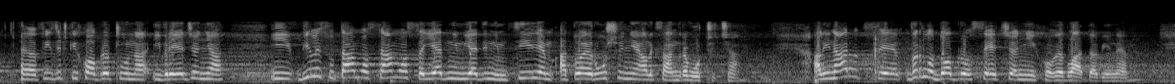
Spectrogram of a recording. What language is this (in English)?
Serbian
